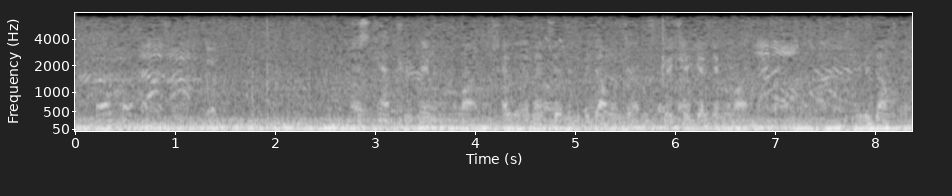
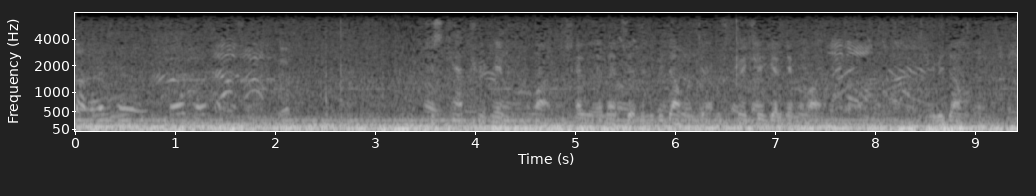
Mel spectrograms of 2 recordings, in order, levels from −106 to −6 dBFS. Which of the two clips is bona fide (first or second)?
second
